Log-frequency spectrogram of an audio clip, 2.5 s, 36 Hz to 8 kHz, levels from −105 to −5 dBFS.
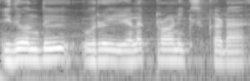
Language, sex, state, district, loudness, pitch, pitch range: Tamil, male, Tamil Nadu, Kanyakumari, -14 LUFS, 145 Hz, 140-150 Hz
